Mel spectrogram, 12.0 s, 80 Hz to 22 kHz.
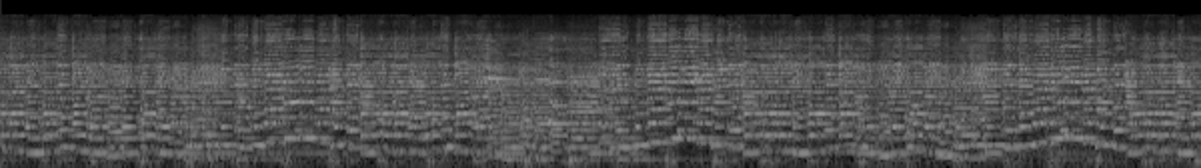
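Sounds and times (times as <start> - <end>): accordion: 0.0 - 12.0
fiddle: 0.0 - 12.0
uilleann pipes: 0.0 - 12.0.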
